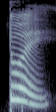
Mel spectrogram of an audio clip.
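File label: "dui", pinyin, fourth tone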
